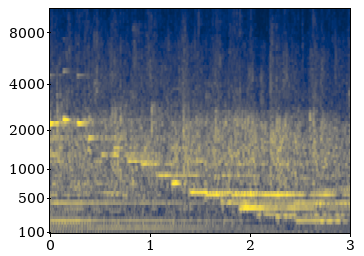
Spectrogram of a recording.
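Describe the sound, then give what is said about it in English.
An audience at Berean church claps their hands during a morning service, answering a call to clap if they love Jesus, in steady, dense applause for about three seconds, with a sustained organ or keyboard tone humming underneath and a few faint voices mixed in. “Let me hear your hands if you love Jesus this morning.”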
